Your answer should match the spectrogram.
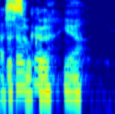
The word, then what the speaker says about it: Ahsoka: Ahsoka. Is that how you say it? Ahsoka? – Ahsoka, yeah.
